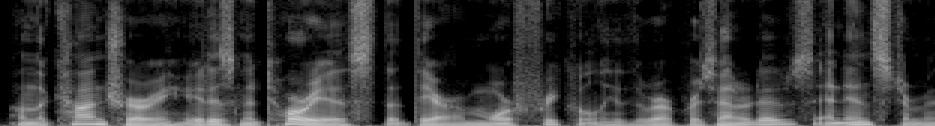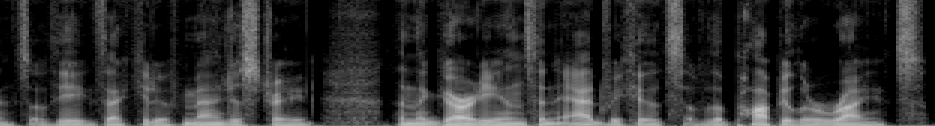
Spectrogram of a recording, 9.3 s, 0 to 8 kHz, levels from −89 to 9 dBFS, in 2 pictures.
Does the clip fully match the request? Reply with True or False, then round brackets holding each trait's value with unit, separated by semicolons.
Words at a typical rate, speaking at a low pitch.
True (180 wpm; 95 Hz)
